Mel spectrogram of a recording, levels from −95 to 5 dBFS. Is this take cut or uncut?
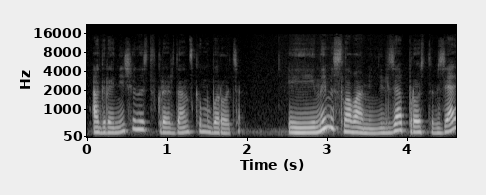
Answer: uncut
